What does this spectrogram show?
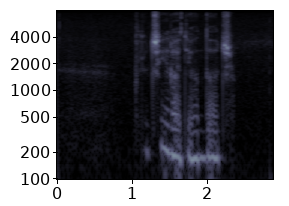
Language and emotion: Russian, sad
